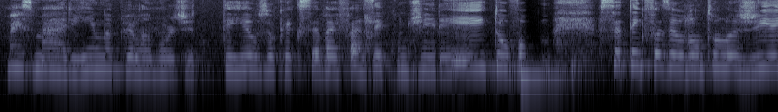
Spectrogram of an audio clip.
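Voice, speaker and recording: A woman in her fifties from the interior of São Paulo, a prosecutor guesting on a podcast, telling her story in a hesitant way with many restarts. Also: fairly high pitch. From interior of São Paulo state, Brazil. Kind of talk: conversational interview.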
